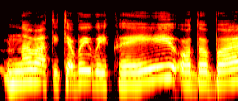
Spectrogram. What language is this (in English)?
Lithuanian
